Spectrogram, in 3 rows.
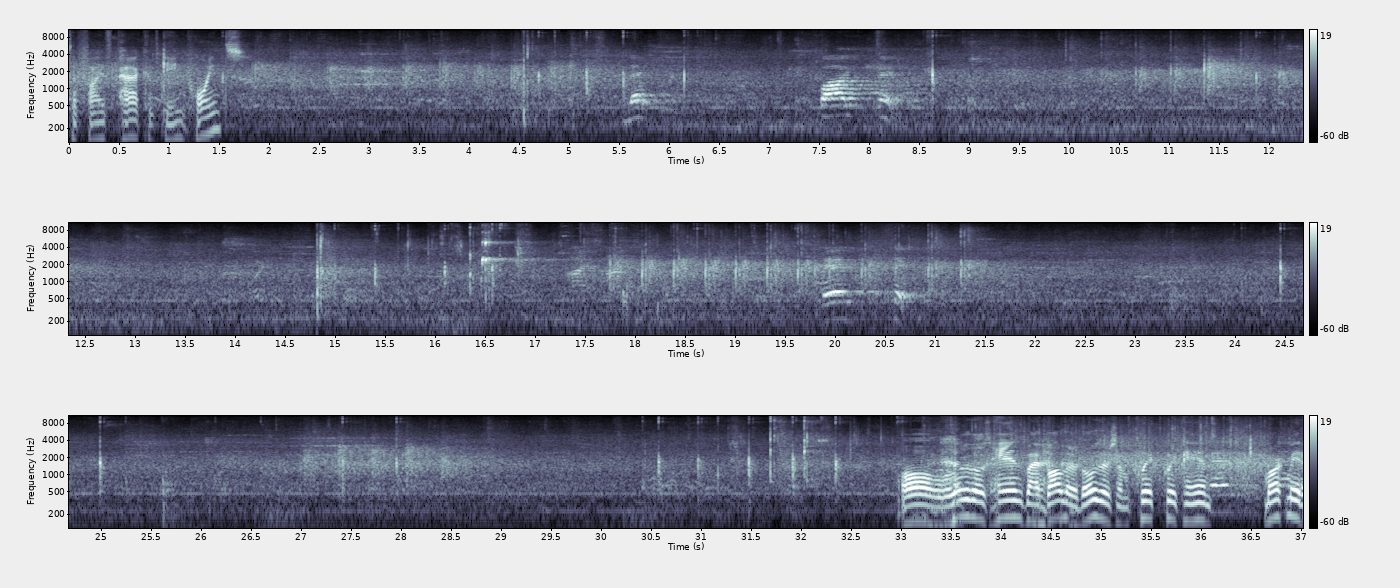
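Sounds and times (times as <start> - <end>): table tennis ball clicking: 30.4 - 32.6.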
